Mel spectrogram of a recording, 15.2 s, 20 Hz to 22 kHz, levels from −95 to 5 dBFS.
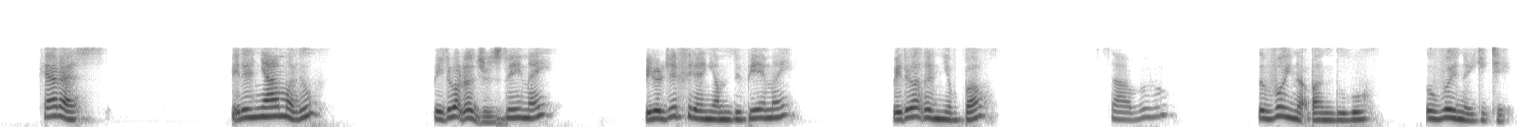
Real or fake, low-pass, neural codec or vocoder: fake; 5.4 kHz; codec, 16 kHz in and 24 kHz out, 0.9 kbps, LongCat-Audio-Codec, four codebook decoder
